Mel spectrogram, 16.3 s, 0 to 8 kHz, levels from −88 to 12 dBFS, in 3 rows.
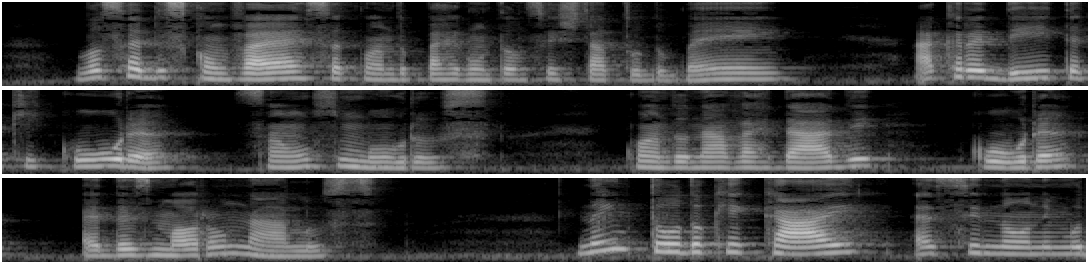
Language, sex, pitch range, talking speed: Portuguese, female, 140-200 Hz, 95 wpm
